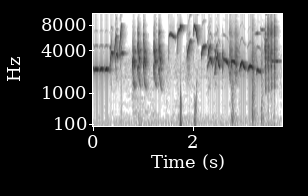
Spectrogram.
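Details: Brown-chested jungle flycatcher from Bali singing energetically to trigger other birds of its kind: a pure whistle, then buzzy chattered notes and a string of descending slurred whistles, with scattered clicks.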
